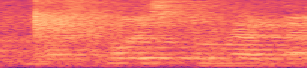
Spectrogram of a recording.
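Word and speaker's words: ग्नैथोस्टोमेटा: Vertebrata में दो division किए गए, एक एग्नेटा जॉलेस और दूसरा नेक्रोस्टोमेटा, जी साइलेंट है यहाँ पर, ये विद जॉ होंगे।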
